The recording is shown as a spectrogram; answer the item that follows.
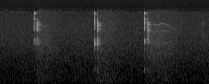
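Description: Three faint clicks about a second apart, each a quick double tick, from the mouse or keys of a computer being operated.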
